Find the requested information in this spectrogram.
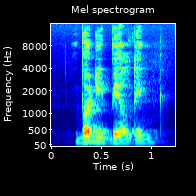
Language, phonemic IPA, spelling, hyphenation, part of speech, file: Dutch, /ˈbɔ.diˌbɪl.dɪŋ/, bodybuilding, bo‧dy‧buil‧ding, noun, Nl-bodybuilding.ogg
- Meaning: bodybuilding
